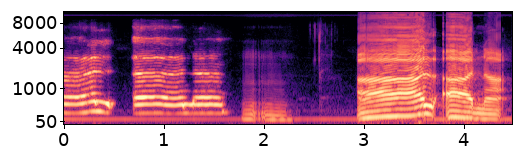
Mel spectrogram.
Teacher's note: Al panjang 6, panjang 2.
